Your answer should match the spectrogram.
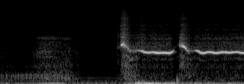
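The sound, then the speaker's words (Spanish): Two loud, piercing human whistles made by a chief through tightly pursed lips, each starting with a brief rise and then holding a steady high pitch, the second following right after the first, with faint rustling before them. “Silbó el jefe, cuyos labios, recogidos como un culo de pollo, dieron a ese silbido una extraordinaria intensidad.”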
